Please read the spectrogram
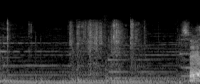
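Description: Plastic building bricks clicking and clattering as they are handled over a metal tray and fitted together, in a few quick clusters, over steady background music.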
